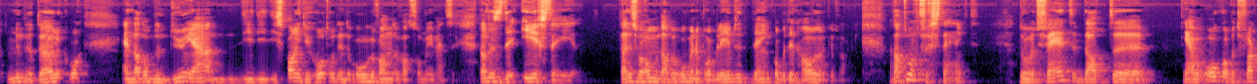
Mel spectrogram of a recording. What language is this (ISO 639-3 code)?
nld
